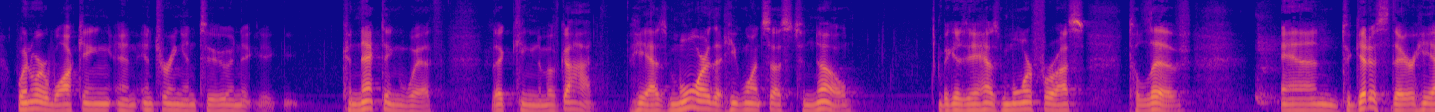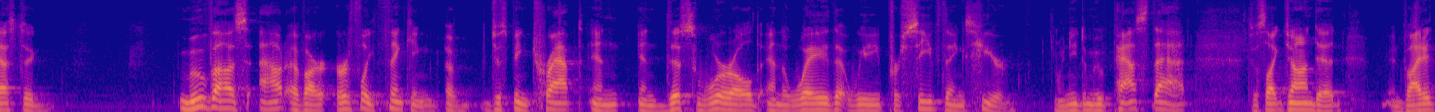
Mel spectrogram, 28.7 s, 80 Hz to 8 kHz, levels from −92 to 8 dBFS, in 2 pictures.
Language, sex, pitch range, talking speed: English, male, 105-130 Hz, 150 wpm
